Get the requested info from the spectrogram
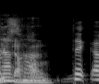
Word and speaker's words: Thich Nhat Hanh: And I may pronounce this improperly, Thich Nhat Hanh observes. – Thich Nhat Hanh.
